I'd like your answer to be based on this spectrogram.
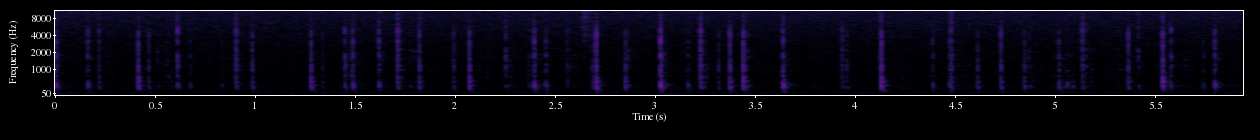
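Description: Long nails on both hands tap quickly on the cover of a large hardcover book with a glossy paper dust jacket lying flat. A quiet, rapid patter of about thirty short, dry clicks follows, each dying away almost instantly. The clicks have a hollow mid-range tone with a bright tick on top and a faint low hum underneath.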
